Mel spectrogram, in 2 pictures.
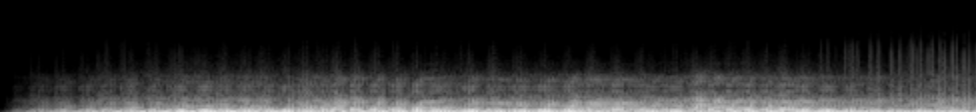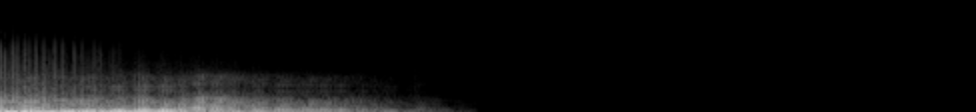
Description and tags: Created using Ableton Live. Combination of multi-sampling, resampling, and effects.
